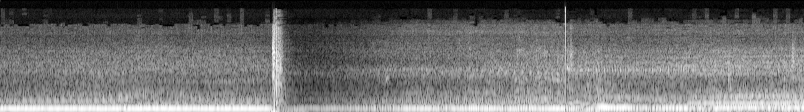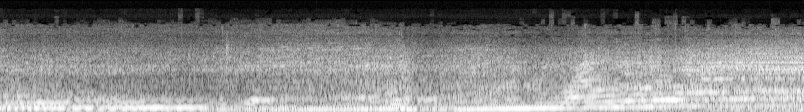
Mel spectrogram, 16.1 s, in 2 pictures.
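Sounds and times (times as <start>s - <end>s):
sports car engine idling: 0.0s - 10.5s
sharp click: 2.7s - 3.2s.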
